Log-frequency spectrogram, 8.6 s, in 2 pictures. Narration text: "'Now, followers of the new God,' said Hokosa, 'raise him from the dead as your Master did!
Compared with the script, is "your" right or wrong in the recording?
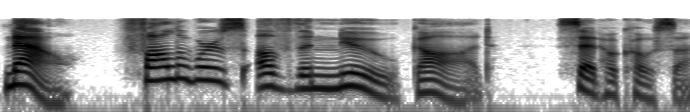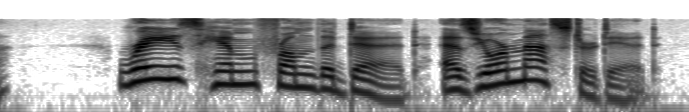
right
